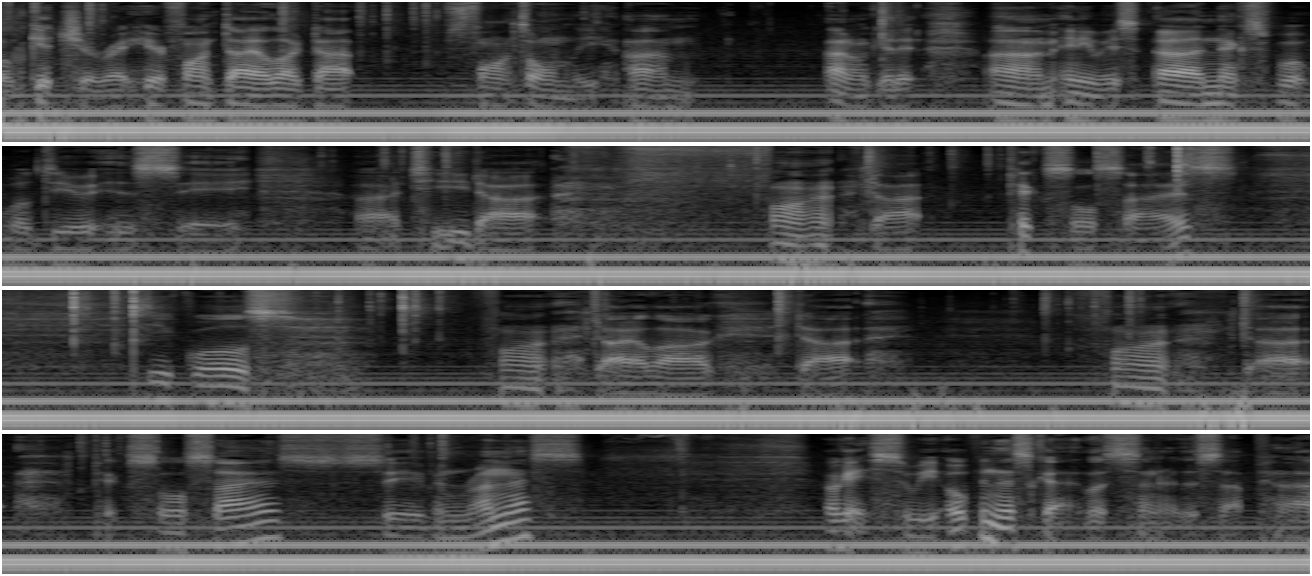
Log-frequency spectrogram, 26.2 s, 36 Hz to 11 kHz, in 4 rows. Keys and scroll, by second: 0.1 ctrl+space, 12.6 ctrl+space, 15.3 ctrl+space, 21.3 ctrl+s, 21.9 ctrl+r.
